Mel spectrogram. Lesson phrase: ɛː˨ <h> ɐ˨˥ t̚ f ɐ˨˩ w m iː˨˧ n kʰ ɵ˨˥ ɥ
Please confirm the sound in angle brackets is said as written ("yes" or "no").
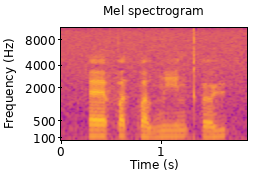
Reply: no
